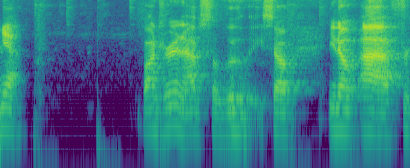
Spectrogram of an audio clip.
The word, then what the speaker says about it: Bontorin: Bontorin, yeah. Bontorin, absolutely.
